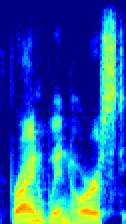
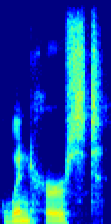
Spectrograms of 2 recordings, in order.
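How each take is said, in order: First: The second syllable sounds like 'horst'. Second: The second syllable sounds like 'hurst'. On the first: This is how most people say the name. "everybody says Brian Windhorst" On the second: This is how the man himself says his name. "he says Brian Windhorst, like Windhurst, kind of"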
